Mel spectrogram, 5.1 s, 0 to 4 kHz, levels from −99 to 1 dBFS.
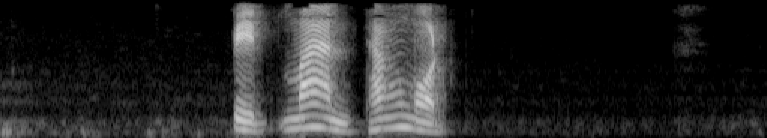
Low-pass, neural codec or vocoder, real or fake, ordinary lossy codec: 3.6 kHz; none; real; MP3, 24 kbps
